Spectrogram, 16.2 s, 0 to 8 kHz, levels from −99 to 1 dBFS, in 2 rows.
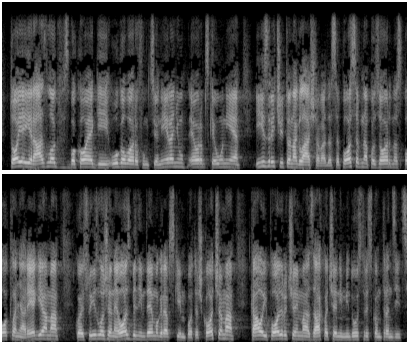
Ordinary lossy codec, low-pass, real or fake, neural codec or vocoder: none; 7.2 kHz; real; none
